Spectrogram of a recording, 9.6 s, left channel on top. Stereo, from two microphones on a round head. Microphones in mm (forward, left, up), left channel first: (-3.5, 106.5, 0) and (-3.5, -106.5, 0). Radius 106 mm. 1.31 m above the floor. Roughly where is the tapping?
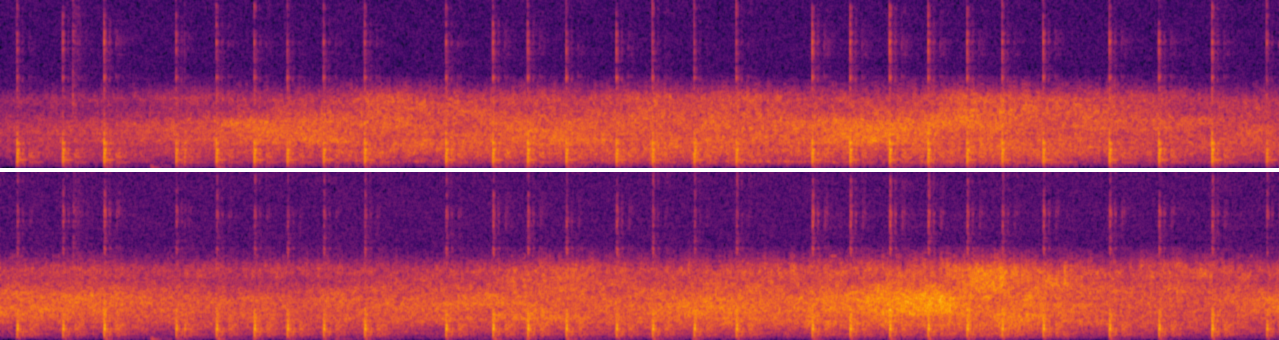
Left.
